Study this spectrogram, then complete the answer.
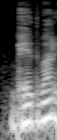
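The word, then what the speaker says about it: Svedberg: তো এটা এস দিয়ে শুরু, কিন্তু এসটা সাইলেন্ট, এখানে উচ্চারণটা ভেদবার্গই হবে, ভেদবার্গ ইউনিট।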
